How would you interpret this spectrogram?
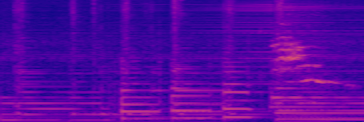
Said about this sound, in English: There's my cat. She's hungry.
